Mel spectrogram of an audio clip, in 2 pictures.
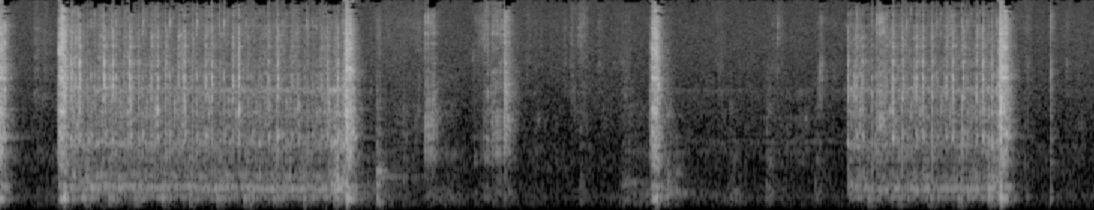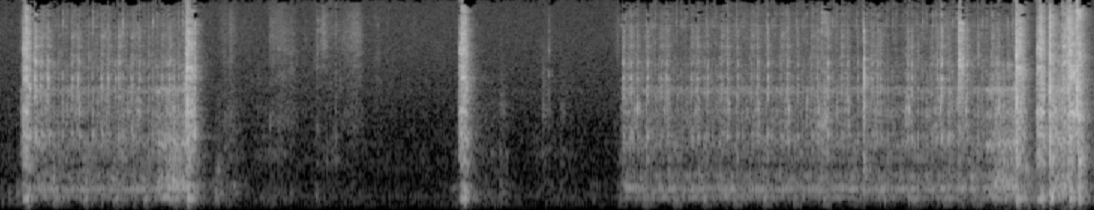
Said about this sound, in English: I'm going to use the edge of this foot right here to ride along the edge of my binding as I sew along.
